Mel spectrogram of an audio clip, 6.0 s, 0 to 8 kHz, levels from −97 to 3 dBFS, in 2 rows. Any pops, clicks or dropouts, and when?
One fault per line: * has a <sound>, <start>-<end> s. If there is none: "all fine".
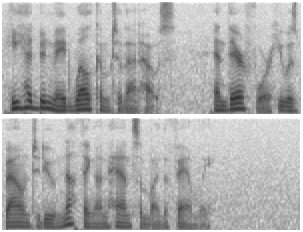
all fine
